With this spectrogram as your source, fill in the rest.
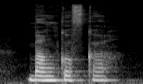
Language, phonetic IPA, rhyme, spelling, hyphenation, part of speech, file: Czech, [ˈbaŋkofka], -ofka, bankovka, ban‧kov‧ka, noun, Cs-bankovka.ogg
- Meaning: banknote, note (UK), bill (US)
